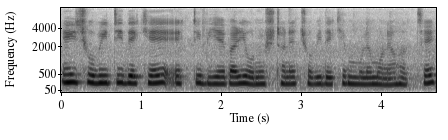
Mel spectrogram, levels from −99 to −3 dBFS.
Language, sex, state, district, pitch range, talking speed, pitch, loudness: Bengali, female, West Bengal, Malda, 200-230 Hz, 140 wpm, 215 Hz, -16 LUFS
